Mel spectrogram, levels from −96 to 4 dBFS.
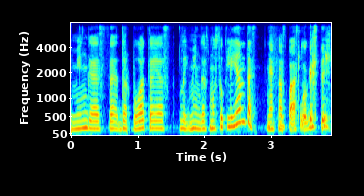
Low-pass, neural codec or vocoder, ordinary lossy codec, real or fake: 7.2 kHz; none; Opus, 64 kbps; real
